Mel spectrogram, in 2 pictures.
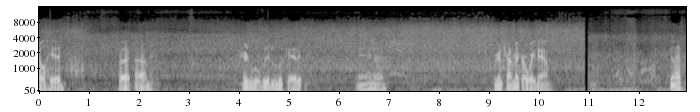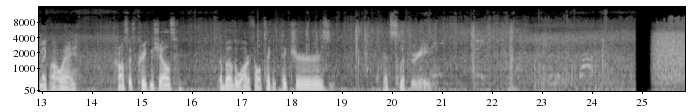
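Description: A shallow stream trickles and gurgles over rocks.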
